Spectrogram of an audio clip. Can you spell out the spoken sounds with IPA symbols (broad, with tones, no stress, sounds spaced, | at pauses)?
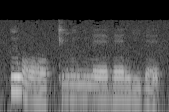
k ĩ˦ w oː˨ | kʼ i˨ l ĩ˨ ŋ ĩ˨ m eː˨ b eː˨ ŋ iː˨ ɓ e˨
